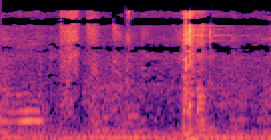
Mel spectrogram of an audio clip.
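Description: A steady low hum runs under a person's voice, with a single sharp knock about a second and a half in.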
